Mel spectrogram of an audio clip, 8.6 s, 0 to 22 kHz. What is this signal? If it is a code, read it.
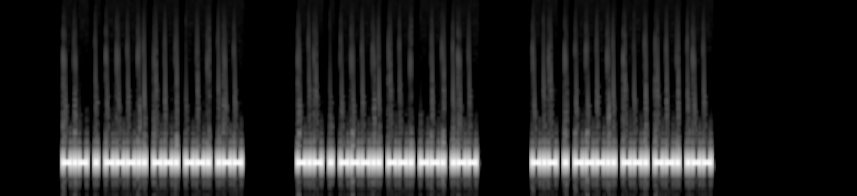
Morse code, heard as a keyed tone, about 46 wpm, 700 Hz. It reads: KE8GGW KE8GGW KE8GGW
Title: USA Call Signs - 6 Characters - Repeated 3x - 45wpm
